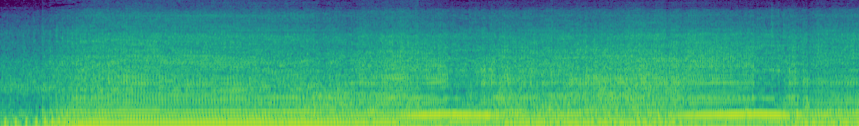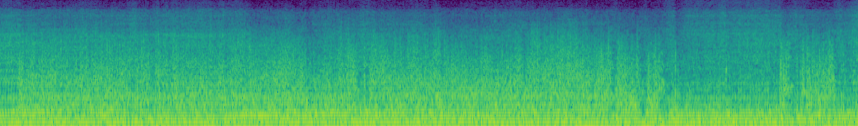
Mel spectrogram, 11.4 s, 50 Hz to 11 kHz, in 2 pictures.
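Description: Yamaha XSR125's single-cylinder four-stroke engine pulling away and accelerating, its pitch climbing and dropping back twice at the gear changes. Wind noise on the microphone then takes over as speed builds.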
